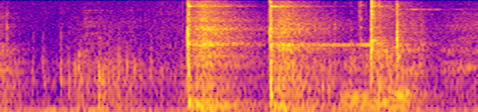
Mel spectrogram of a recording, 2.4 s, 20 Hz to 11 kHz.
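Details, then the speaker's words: Click-type torque wrench tightening CV axle castle nut on Can-am Maverick X3 after greasing wheel bearings: sharp metallic snaps as it releases at the set 184 ft-lb; normal click at set torque. "You hear that click? That's 184 foot-pounds."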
